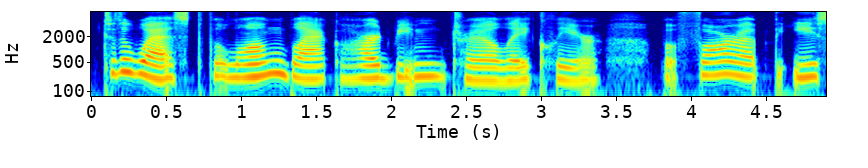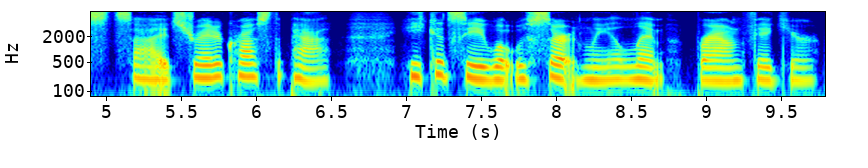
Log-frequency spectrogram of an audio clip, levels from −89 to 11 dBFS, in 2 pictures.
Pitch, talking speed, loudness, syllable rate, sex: 210 Hz, 190 wpm, -20 LUFS, 4.3 syllables/s, female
